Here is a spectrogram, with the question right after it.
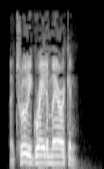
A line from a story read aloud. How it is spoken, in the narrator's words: I heard her husband say in a loud, aggressive voice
